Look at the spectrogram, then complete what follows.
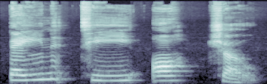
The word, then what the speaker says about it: veintiocho: It is pronounced bane troo. We have no accent on this word. So the second to last syllable is going to be stressed.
